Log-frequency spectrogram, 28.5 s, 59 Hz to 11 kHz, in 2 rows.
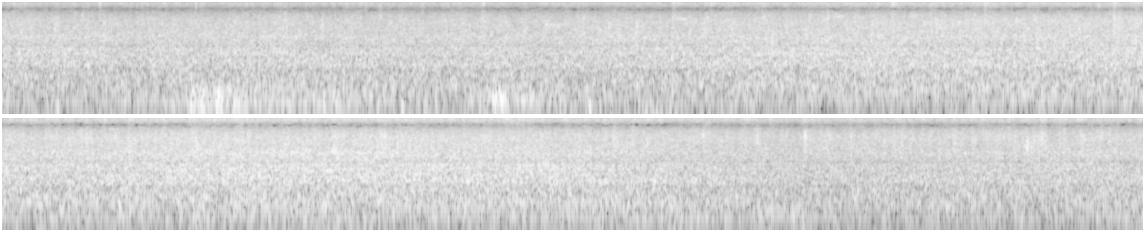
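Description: Steady heavy rain falling on a corrugated roof and the surroundings, an even, dense hiss. A couple of soft low thumps come through about 3 and 6 seconds in.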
